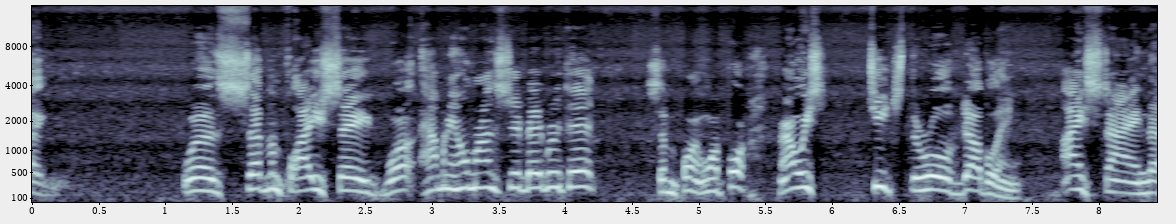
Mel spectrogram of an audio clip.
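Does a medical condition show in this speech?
No.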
